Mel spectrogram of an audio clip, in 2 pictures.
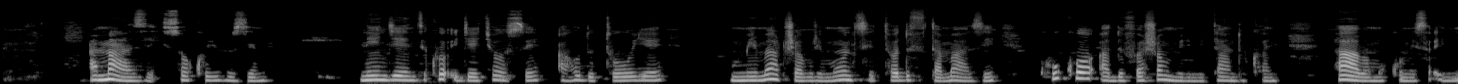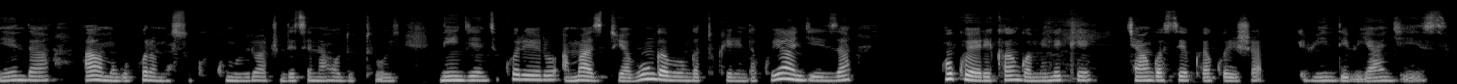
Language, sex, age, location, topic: Kinyarwanda, female, 18-24, Kigali, health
